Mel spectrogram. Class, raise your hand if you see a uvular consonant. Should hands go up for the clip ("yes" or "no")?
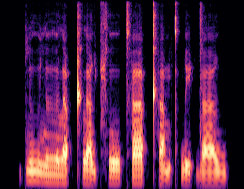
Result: no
